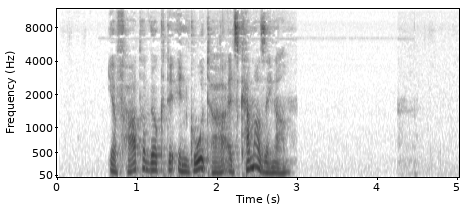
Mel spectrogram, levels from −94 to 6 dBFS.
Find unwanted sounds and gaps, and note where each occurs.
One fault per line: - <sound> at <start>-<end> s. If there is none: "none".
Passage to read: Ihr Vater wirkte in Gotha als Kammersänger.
none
